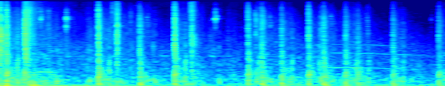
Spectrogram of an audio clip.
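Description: Rapid bursts of gunfire from Hell Let Loose, a World War II shooter, crack out in a dense stream of sharp shots, some close and loud, others farther off, with no talk over them.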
